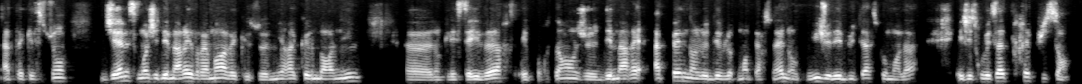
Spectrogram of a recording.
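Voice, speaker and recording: Low husky French man coaching. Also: fairly even intonation, fairly quick, warm tone, no room sound, muffled recording. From France. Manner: hesitant, repeats words often. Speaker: personal development coach. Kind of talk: live online chat.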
